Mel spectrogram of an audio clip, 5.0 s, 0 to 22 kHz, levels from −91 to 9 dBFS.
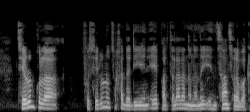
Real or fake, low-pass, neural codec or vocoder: real; 9.9 kHz; none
